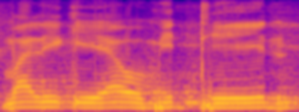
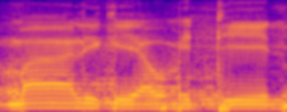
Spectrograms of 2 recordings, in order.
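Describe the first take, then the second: First: The first vowel 'ma' is kept short. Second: The first vowel 'ma' is held long. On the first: God is the king who reigns on the Day of Judgment. "kalau ma-nya pendek" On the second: God is the owner of the Day of Judgment. "ma manya dua dua ketuk"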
